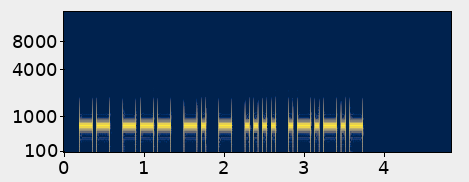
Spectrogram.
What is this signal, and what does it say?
Morse code, heard as a keyed tone, about 22 wpm, 700 Hz. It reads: MONTH.
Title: Sentences from Top 1200 Words 22wpm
